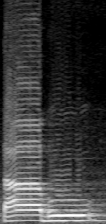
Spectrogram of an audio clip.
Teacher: अलिफ से पहले ता बारीक हर्फ है तो ये अलिफ भी बारीक होगा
